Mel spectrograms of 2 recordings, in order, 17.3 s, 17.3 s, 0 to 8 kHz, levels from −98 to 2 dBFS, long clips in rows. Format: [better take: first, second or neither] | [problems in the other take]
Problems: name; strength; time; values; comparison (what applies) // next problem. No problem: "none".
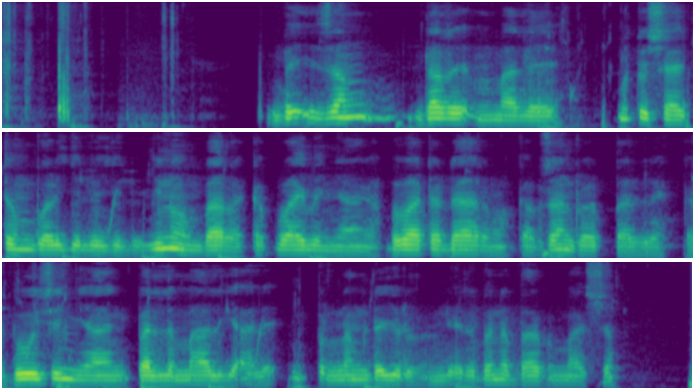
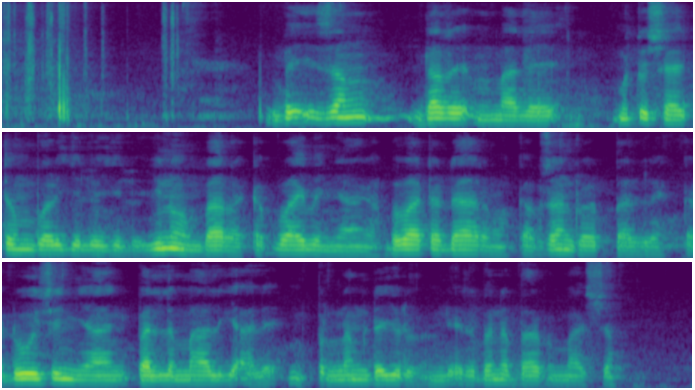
second | noise reduction (neural mask model RNNoise)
